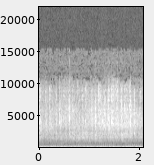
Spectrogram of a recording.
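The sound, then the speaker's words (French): A Potez 25 propeller biplane drones steadily in flight, its engine giving a continuous low, even hum with a rough buzzing overtone and no change in pitch. “Grâce aux qualités de vol de ce bel avion qu'est le Potez 25, il ne m'est jamais rien arrivé.”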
